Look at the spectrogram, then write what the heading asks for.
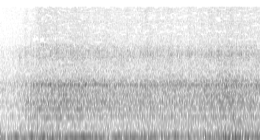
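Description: A large bus engine idles steadily, a low continuous rumble with a constant mechanical hum and no change in level throughout, with no voices.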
